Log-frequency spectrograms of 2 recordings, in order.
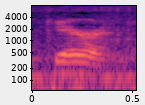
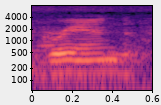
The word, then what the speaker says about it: Garand: fact that the uh gar Garen family pronounces the name Garen uh me know disrespect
